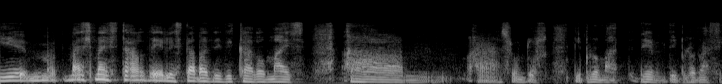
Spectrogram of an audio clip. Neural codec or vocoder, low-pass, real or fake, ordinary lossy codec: codec, 44.1 kHz, 7.8 kbps, Pupu-Codec; 7.2 kHz; fake; AAC, 48 kbps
